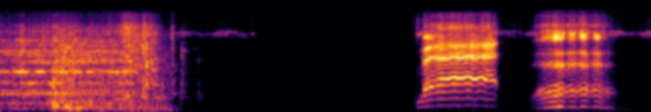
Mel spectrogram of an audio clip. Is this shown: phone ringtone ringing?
no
